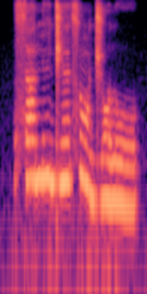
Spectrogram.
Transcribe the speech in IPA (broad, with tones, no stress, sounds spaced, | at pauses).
s a˦ n ĩ˦ d͡ʒ ɛ̃˦ s ɔ̃˦˨ d͡ʒ ɔ˨ l o˨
